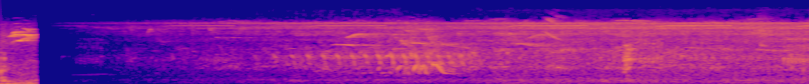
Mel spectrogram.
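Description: Countryside ambience fading in from silence about a second in: birds chirping over a steady background hiss, with a quick run of repeated notes about three seconds in.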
